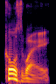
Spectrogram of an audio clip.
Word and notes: causeway: British English

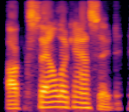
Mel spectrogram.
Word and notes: oxalic acid: American English

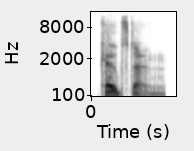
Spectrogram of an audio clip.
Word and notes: copestone: British English

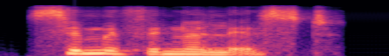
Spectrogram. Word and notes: semifinalist: Indian

